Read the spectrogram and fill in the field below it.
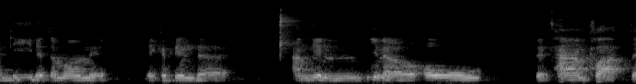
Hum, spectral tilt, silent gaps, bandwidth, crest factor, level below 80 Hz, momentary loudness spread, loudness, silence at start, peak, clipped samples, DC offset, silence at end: none; -5 dB/octave; none; 14.5 kHz; 18 dB; -74 dBFS; 12 LU; -32 LUFS; 0 s; -14 dBFS; under 0.1%; under 0.1%; 0 s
